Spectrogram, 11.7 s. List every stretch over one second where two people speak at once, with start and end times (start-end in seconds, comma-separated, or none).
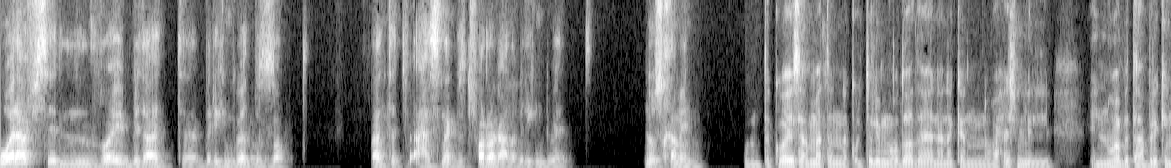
none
